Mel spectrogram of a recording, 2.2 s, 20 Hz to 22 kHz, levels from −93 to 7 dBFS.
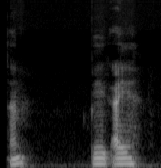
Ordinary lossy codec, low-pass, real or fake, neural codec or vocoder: none; none; fake; vocoder, 44.1 kHz, 128 mel bands every 512 samples, BigVGAN v2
